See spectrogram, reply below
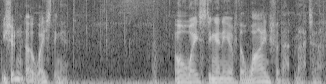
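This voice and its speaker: An actor playing a loyal, noble-minded adventurer with wry humour and an earnest storytelling manner, in a video game. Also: male voice, medium pitch, expressive, normal speed, gravelly, pushed and bright, slight background noise. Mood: playful. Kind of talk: video game dialogue acting.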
